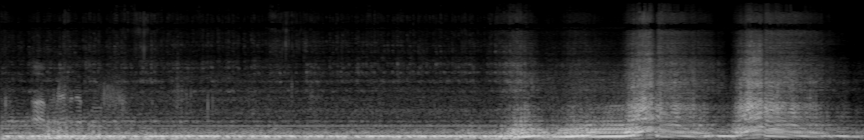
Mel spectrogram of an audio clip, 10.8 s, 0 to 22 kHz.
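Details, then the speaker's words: 1967 Ford Mustang Fastback, heard from the rear: deep, even idle burble, then two clean quick throttle blips rising and dropping smoothly; no blow-by, clean dipstick; healthy strong-revving engine. "I'll tell you what that sounds nice back here"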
